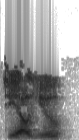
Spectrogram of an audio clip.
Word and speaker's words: Glühwein: Gluwine. The W in Swiss German is pronounced like V. – Right. – It's Gluwine.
